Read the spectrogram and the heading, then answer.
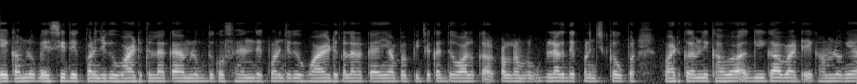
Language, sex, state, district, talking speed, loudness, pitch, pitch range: Hindi, male, Odisha, Nuapada, 295 wpm, -18 LUFS, 150 Hz, 150-155 Hz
